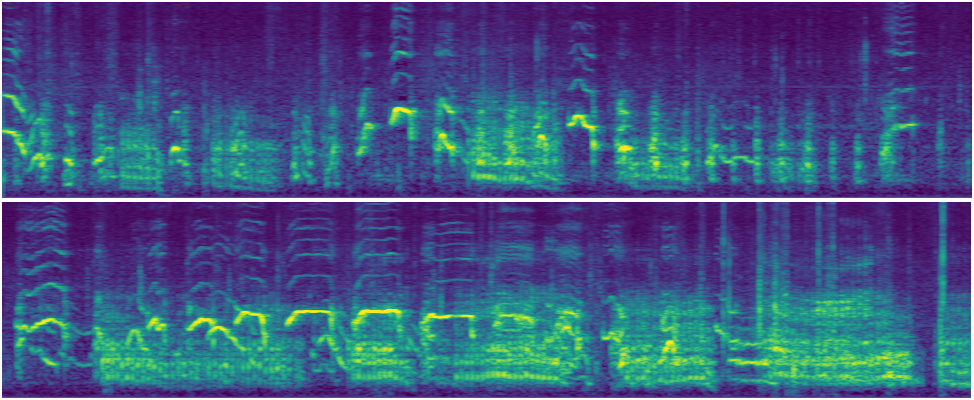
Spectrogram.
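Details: Parson Russell Terrier pups, four weeks old, giving uneven bursts of thin whines and squeaks, some long wavering notes, with brief quieter gaps between busier spells of yelping.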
